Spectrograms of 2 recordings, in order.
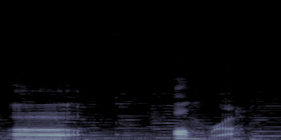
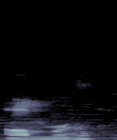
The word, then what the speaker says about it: Amra: So, this is the goddess, Amra. She is Can you the spell that?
